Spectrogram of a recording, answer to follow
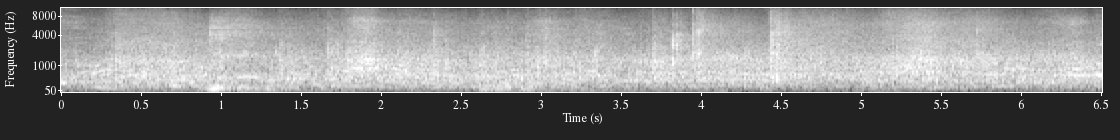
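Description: Ice hockey play: skate blades scraping the ice, with a few sharp clicks of sticks striking the puck about four seconds in, echoing in a large arena.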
